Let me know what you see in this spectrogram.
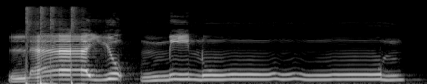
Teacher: اور یہ جو دوسرا واو ہے اس پہ جزم ہے، یہ واو مدہ ہے، اس کو کھینچ کر کے پڑھیں گے. تو پہلا واو جھٹکے کے ساتھ اور دوسرا واو کھینچ کر کے دراز کر کے پڑھیں گے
